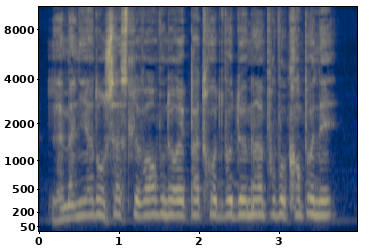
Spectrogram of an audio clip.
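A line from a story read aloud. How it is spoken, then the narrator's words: Shouting. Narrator (French): cria-t-il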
